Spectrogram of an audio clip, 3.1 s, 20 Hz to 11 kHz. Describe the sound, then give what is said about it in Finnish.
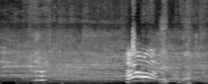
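An audience at Yle Pop 2020 cheers in a steady, noisy roar, with a loud rising whoop breaking out partway through and a couple of shorter yelps trailing after it. “yleisökin saatiin tänne.”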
